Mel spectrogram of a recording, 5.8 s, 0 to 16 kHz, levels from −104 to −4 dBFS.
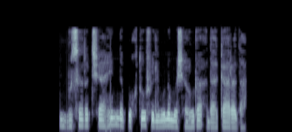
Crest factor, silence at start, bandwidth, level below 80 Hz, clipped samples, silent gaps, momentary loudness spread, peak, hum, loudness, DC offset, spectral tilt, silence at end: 24 dB; 1.2 s; 7.6 kHz; -76 dBFS; under 0.1%; 2.52-2.56 s; 12 LU; -14 dBFS; none; -35 LUFS; under 0.1%; -3.5 dB/octave; 0.95 s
